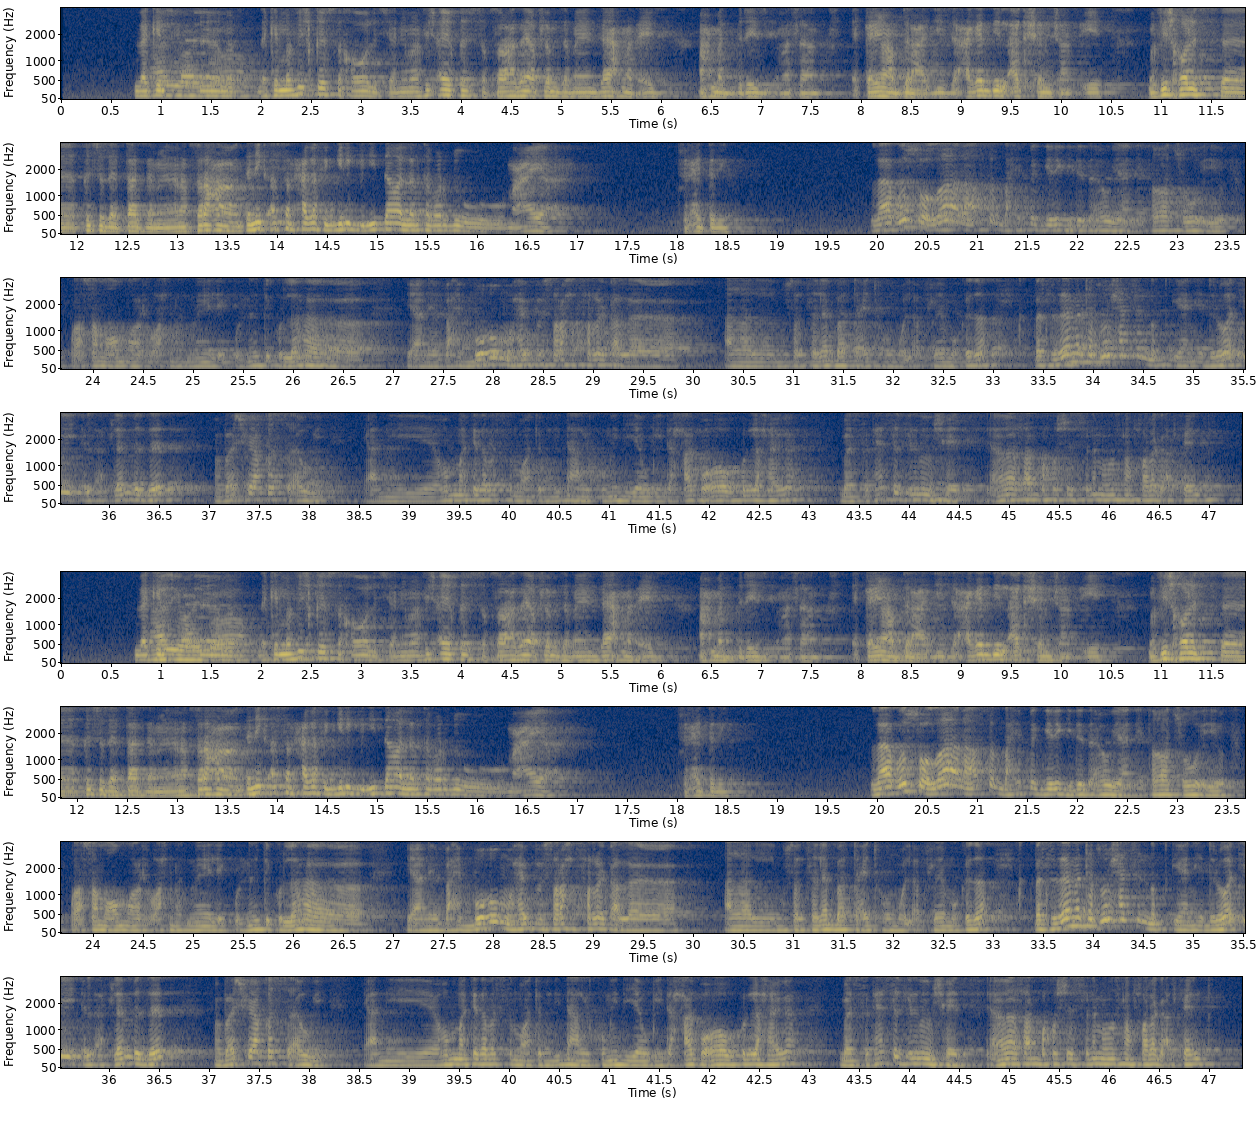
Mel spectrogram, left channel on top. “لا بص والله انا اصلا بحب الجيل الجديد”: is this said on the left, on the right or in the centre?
Right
